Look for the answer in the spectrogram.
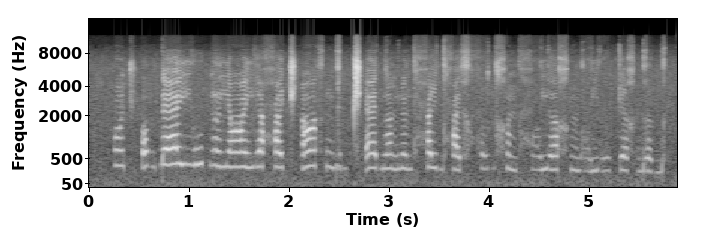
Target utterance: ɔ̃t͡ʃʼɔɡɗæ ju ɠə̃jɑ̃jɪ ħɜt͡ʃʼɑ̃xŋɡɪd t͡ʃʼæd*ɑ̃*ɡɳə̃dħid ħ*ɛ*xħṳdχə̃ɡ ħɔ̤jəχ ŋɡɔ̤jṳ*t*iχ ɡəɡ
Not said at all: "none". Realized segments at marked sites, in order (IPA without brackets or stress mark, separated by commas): ɑ̃, ɛ, ʈ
